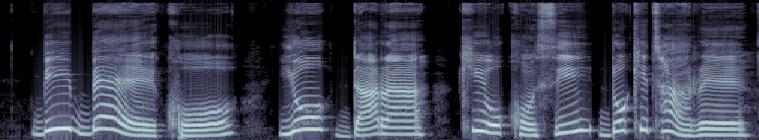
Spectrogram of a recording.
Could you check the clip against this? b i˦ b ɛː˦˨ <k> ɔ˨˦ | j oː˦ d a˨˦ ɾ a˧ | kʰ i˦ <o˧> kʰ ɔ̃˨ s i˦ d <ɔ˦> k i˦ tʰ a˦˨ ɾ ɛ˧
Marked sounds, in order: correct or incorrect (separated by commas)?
incorrect, correct, incorrect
